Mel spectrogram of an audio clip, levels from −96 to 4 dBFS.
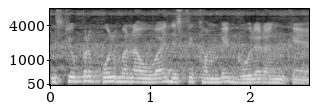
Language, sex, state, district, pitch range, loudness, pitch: Hindi, male, Chhattisgarh, Bastar, 135-160 Hz, -13 LUFS, 150 Hz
